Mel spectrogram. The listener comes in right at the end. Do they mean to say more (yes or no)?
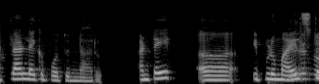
yes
